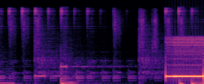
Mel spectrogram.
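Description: Telephone ringing on an outgoing call placed to reach a prize winner. Brief tones sound among scattered short noises, then a loud, steady tone fills the final half second.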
